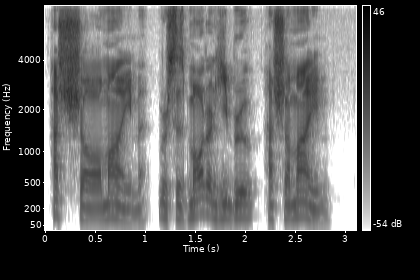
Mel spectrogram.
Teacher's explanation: has a doubled consonant after the definite article ha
